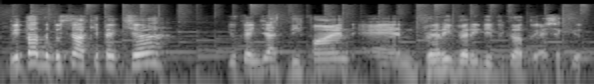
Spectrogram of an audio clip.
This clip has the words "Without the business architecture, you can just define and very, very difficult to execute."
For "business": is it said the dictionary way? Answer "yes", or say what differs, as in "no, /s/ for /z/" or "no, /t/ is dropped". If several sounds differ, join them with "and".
no, /s/ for /z/ and /s/ is dropped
